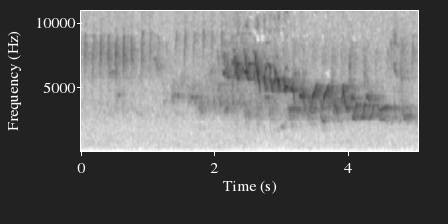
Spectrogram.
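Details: Soft rapid ticking notes open, then a bright burst of jumbled, high, twittering song with quick slurred chirps fills the second half.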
